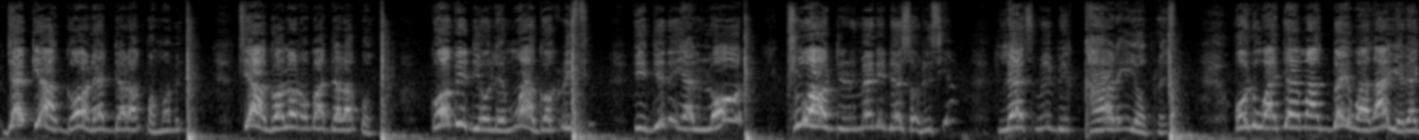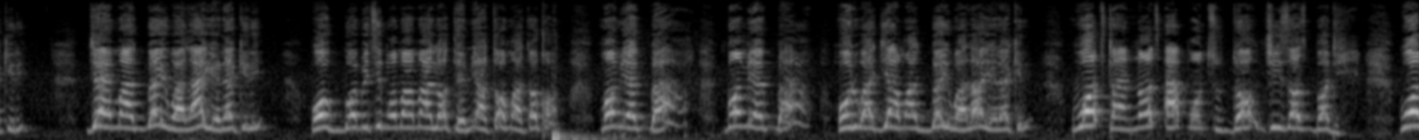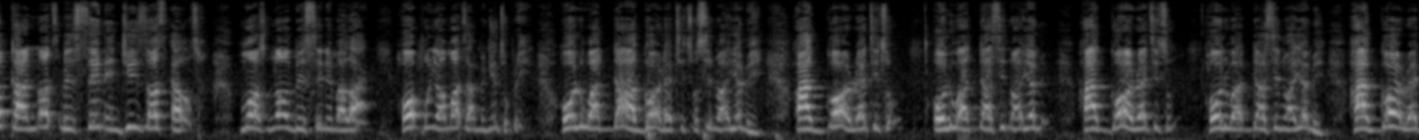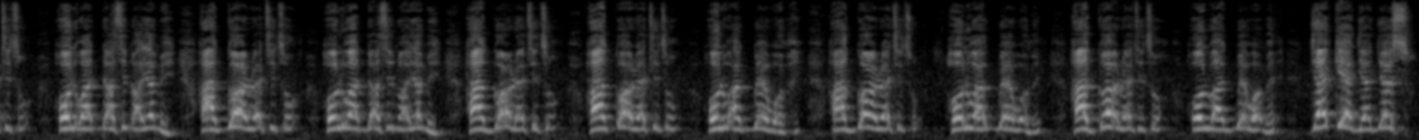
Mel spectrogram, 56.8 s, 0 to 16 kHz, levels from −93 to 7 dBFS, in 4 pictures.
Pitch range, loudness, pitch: 285-335 Hz, -36 LUFS, 310 Hz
